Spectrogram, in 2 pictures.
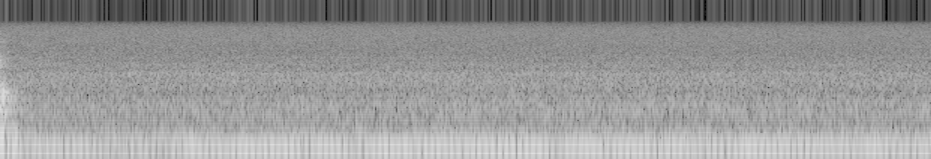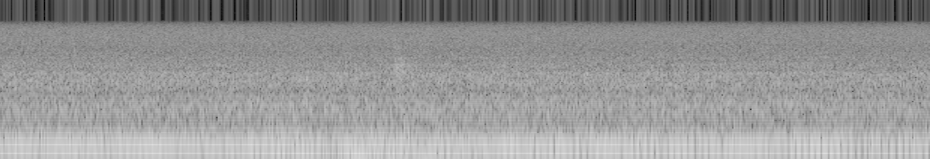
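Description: Steady low hum over faint even background noise, with no distinct events.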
